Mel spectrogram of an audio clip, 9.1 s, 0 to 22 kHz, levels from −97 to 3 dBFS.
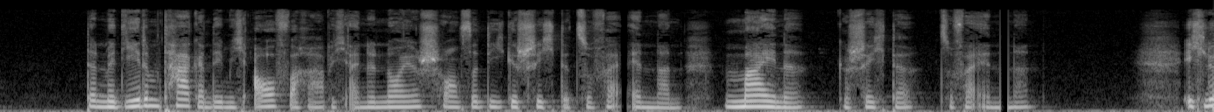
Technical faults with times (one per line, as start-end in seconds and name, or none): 4.66-4.72 gap at a join of encoded pieces
7.51-7.57 gap at a join of encoded pieces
